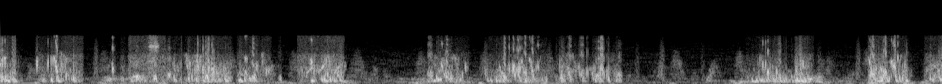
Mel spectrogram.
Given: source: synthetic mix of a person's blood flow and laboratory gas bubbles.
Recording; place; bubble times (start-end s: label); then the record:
Doppler ultrasound of blood flow; subclavian vein
0.00-0.24 s: bubbles
0.34-0.84 s: bubbles
1.09-1.17 s: bubbles
1.19-2.73 s: bubbles
2.77-2.84 s: bubbles
2.97-3.47 s: bubbles
4.27-4.72 s: bubbles
4.83-5.49 s: bubbles
5.56-6.24 s: bubbles
7.45-8.14 s: bubbles
8.64-9.15 s: bubbles
9.24-9.43 s: bubbles
From the record:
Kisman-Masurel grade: 333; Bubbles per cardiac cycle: rolling drumbeat, 9 or more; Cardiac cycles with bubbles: 50 to 99%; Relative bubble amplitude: loud (0.450 to 0.775); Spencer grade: 3 (all of the cardiac periods contain showers or single bubble signals, but not dominating or overriding the cardiac motion signals); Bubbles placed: anywhere in the cardiac cycle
